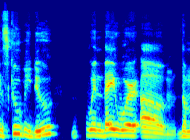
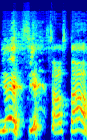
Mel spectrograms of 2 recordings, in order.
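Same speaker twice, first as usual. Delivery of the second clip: mock scream, pitched way up and stretched; 10 semitones higher than usual. Retelling how a frightened person promised to stop: imitating someone screaming. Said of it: "He's just screaming".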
